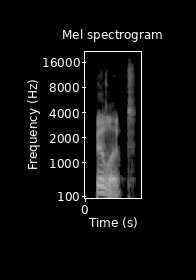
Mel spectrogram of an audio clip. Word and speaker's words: billet: we need a wood Billet before Billet Billet okay Bill it making sure it wasn't like a b a ba we've had we had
